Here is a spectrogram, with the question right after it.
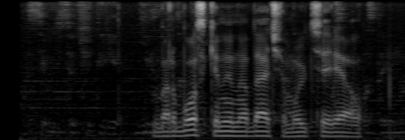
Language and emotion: Russian, neutral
